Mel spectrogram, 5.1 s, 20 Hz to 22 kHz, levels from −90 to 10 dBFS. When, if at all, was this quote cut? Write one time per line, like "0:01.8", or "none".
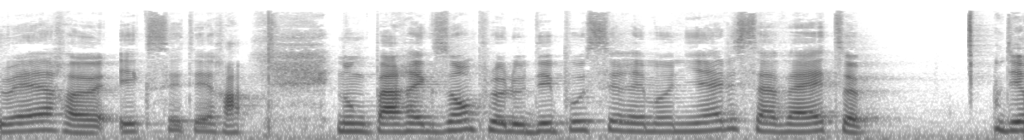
0:01.6

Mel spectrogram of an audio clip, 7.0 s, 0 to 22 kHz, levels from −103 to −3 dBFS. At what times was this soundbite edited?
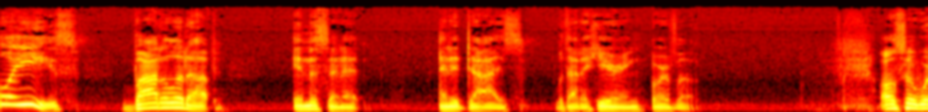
0:04.8

